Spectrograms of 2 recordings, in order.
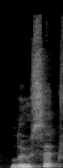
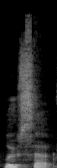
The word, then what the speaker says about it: lucet: Um I've also heard it pronounced lucet fork. Did I just say the same thing twice? Lucet fork, lucet fork. I don't know which one it is. I've heard both.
